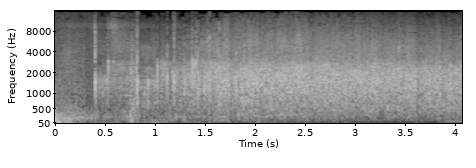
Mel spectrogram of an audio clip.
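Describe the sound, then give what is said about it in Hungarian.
A storm of applause from the audience at a papal general audience: a few scattered early claps swell into dense, loud, sustained clapping that holds steady to the end. “ezzel a tapsviharral ér véget a mai napon is Ferenc pápa általános kihallgatása.”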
